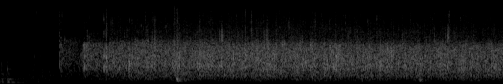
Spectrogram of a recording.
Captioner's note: audience applauding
